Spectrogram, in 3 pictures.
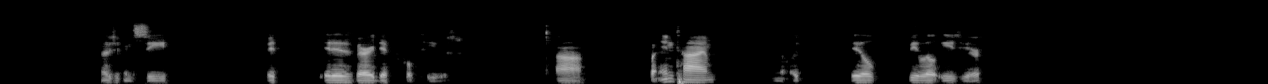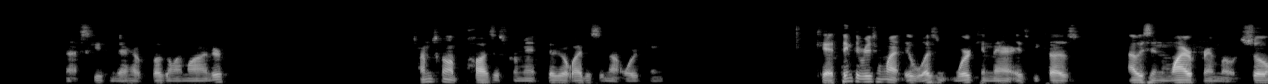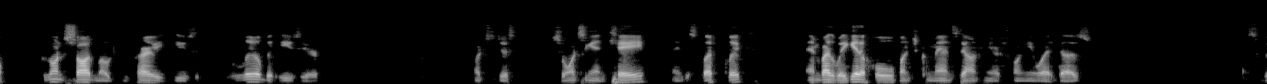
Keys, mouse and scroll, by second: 0.8 ctrl+z, 1.7 k, 10.6 middle click, 11.8-12.2 scroll up 1, 12.5 shift+middle click, 15.1 right click, 16.1 ctrl+z, 21.1 scroll down 2, 21.8 middle click, 22.4-22.9 scroll up 3, 22.9-25.3 typing, 23.9 scroll down 1, 28.2 right click, 28.5 ctrl+z, 30.1 k, 32.3 middle click, 37.8 middle click.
